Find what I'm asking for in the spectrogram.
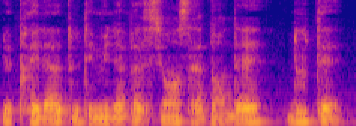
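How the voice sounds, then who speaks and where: Male narrator for a classic novel: measured, even, low and husky. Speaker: audiobook narrator. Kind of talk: scripted narration.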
